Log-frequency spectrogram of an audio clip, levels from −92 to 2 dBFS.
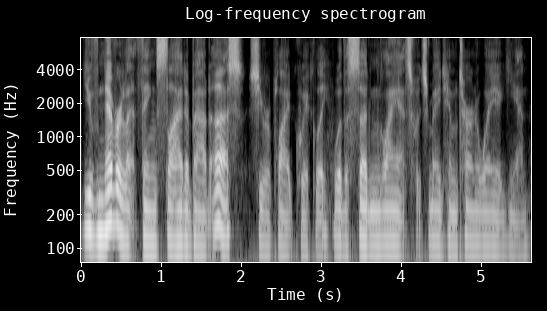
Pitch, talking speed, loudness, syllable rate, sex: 110 Hz, 215 wpm, -20 LUFS, 5.5 syllables/s, male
